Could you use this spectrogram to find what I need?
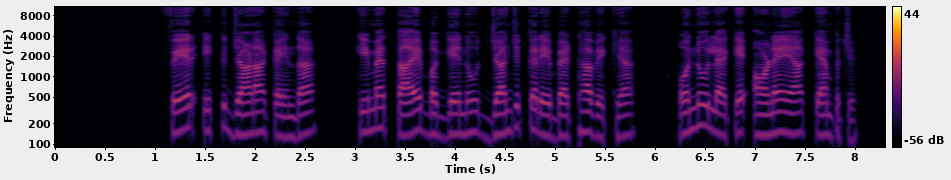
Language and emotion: Punjabi, neutral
